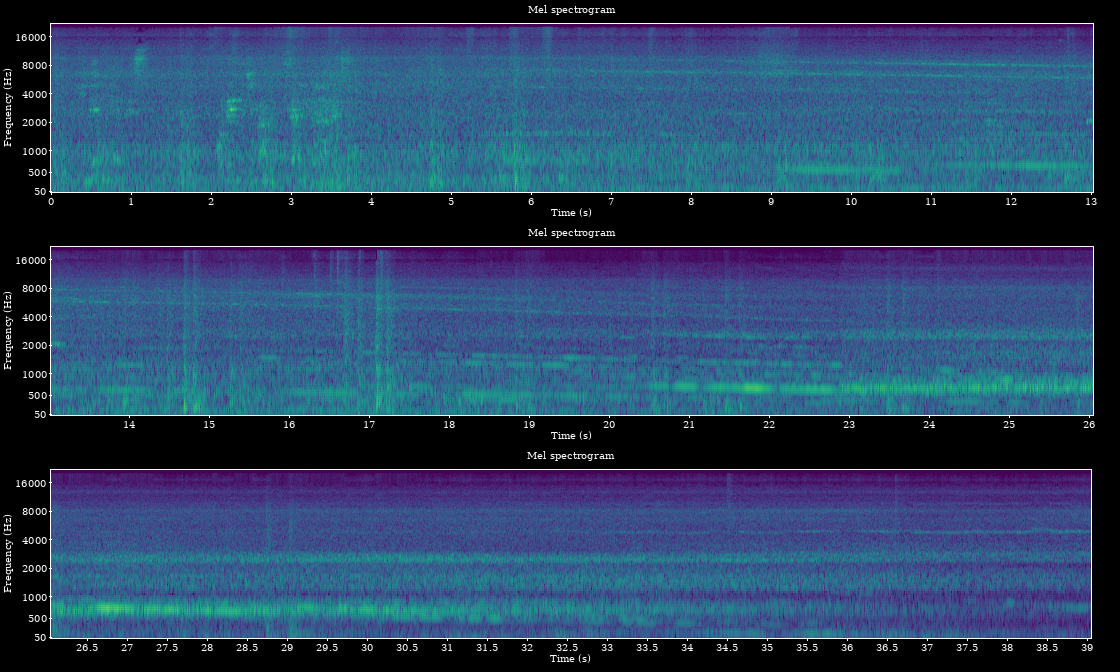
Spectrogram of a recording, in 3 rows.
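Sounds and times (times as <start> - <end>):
train wheels rumbling on track: 0.0 - 29.4.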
